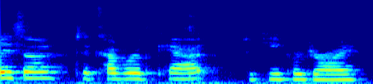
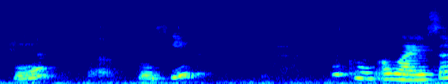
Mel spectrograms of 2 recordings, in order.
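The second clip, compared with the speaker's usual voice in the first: ordinary delivery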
